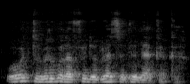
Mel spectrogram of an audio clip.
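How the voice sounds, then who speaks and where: A man's voice: medium pitch, very fast, warm tone, a little hiss or hum. An older man from Congo, a teacher and trainer, speaking in a rambling personal talk full of hesitations and switches into Lingala.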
